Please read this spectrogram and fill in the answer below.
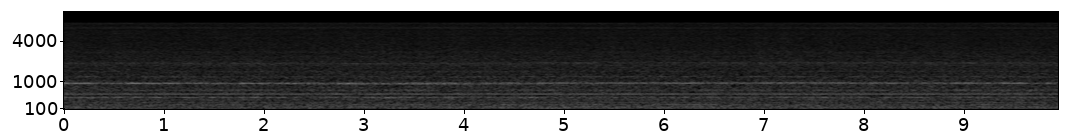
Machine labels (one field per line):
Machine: fan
